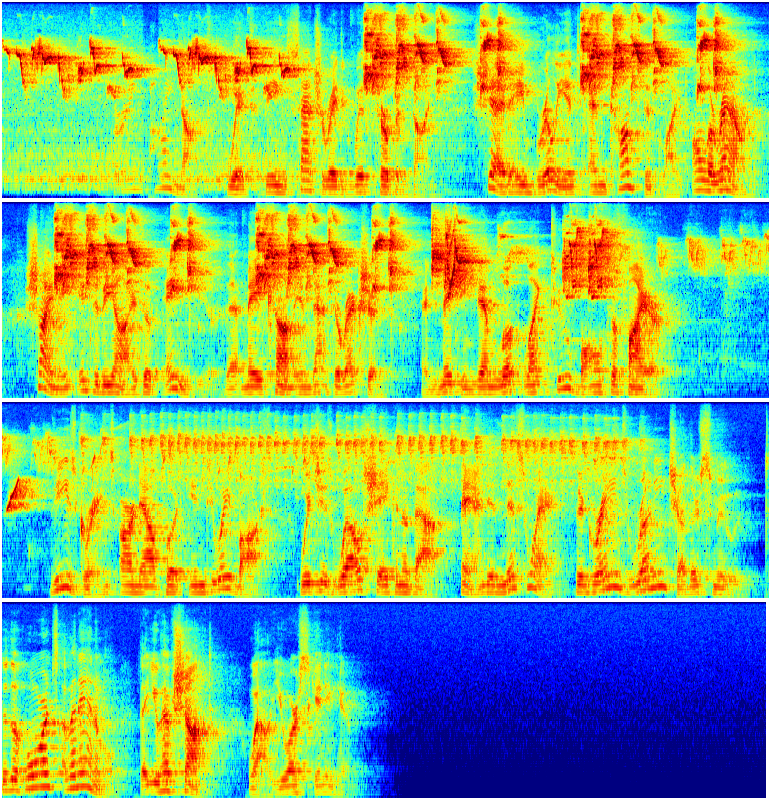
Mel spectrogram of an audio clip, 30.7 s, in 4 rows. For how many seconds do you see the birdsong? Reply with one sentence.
The birdsong can be heard for 20 seconds in total.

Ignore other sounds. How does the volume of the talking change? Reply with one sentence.
The loudness of the talking stays about the same.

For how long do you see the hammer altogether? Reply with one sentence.
You can't hear the hammer here.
